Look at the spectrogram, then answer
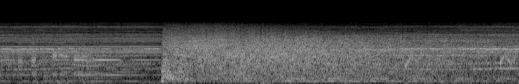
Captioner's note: gun fires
